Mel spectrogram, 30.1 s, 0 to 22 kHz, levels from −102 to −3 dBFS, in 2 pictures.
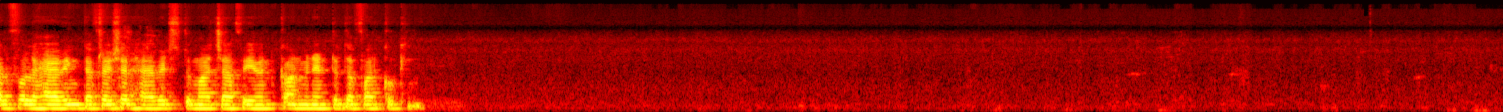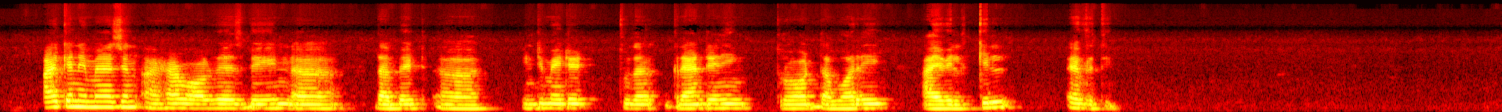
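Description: From 1.16 to 1.69 s, and faintly again at 4.27 to 4.6 s, a delayed copy trails the speech by 251 ms, about 15 dB down and then barely audible: echo leak, likely a far-end canceller letting loudspeaker pickup through. A distinct repeat, not a smeared reverb tail.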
